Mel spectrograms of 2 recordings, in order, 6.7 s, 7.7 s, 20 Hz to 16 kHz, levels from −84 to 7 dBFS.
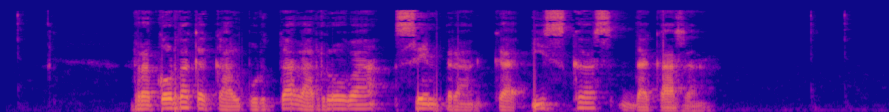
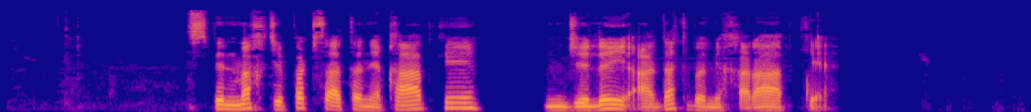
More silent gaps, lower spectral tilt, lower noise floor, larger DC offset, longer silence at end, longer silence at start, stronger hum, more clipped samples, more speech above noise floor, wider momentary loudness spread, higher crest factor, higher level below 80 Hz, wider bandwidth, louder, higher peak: second, none vs 3.75-3.80 s, 3.90-3.96 s, 4.02-4.07 s; second, -3.5 dB/octave vs -5 dB/octave; second, -69 dBFS vs -77 dBFS; neither; second, 1.35 s vs 1.55 s; second, 1 s vs 1.4 s; neither; neither; second, 43 dB vs 59 dB; about the same, 7 LU vs 9 LU; about the same, 20 dB vs 20 dB; about the same, -54 dBFS vs -58 dBFS; about the same, 11.5 kHz vs 11.5 kHz; second, -26 LUFS vs -18 LUFS; second, -8 dBFS vs 0 dBFS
